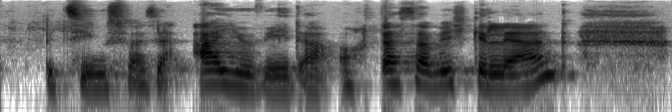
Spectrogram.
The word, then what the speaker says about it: Ayurveda: Aha-Erlebnis, Betonung auf dem A. Das hat Ralf auch noch mal ganz klar gesagt, dass man sich nicht wundern soll, wenn man mal nach Indien kommt, dass dann quasi dort vor Ort häufig vom Ayurveda gesprochen wird. Das zweite A ist wie so halbes stilles A am Ende. Und die Betonung ist eindeutig vorne.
